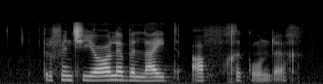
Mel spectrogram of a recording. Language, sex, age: Afrikaans, female, 22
